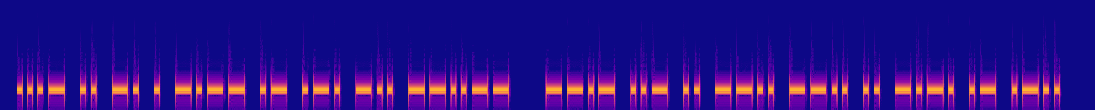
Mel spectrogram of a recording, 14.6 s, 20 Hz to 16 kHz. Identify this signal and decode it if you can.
Morse code, heard as a keyed tone, about 17 wpm, 700 Hz. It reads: VINEYARD, QUIZZICAL
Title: Pangram Challenge v2 - 17wpm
